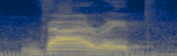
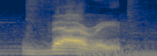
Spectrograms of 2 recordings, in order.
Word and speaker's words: varied: eso es spicy spicy la siguiente palabra termina en Ed y no pronunciamos la d al final de las palabras A menos que terminen en Ted o ded esta de aquí no lo termina de esa forma por tanto no lo pronunciaré como Ed sino solo así varied Eso significa variada comida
